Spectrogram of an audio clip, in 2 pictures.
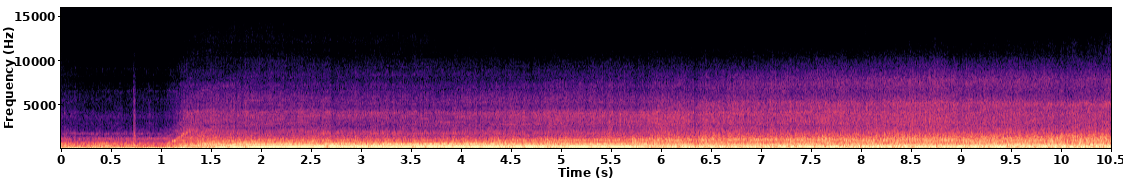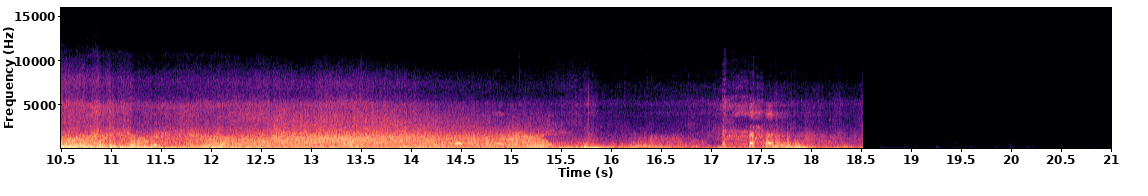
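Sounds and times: jet boat engine revving: 0:00.0 - 0:15.3.

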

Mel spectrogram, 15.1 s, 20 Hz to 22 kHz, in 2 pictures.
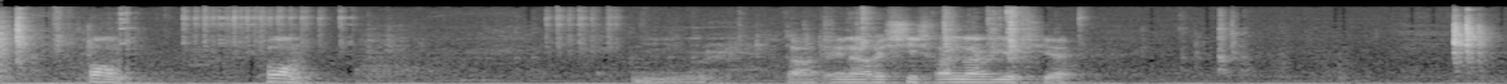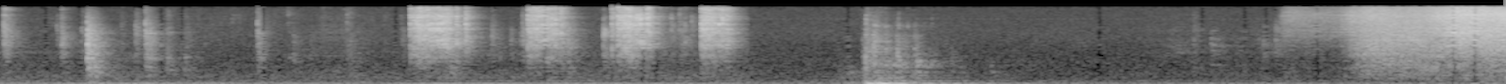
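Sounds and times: bike wheel clicks and ratcheting: 0:00.0 - 0:02.0, 0:02.6 - 0:03.2, 0:09.6 - 0:11.3.

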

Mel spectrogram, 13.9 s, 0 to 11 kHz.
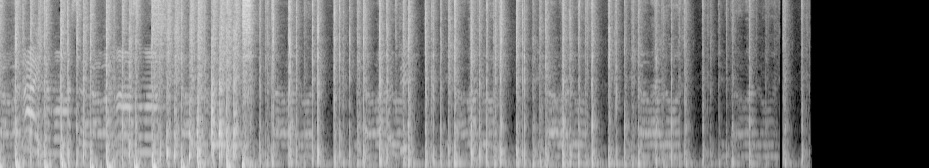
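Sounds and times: women singing: 0:00.0 - 0:11.8
hands slapping cloth pads: 0:03.4 - 0:12.2.

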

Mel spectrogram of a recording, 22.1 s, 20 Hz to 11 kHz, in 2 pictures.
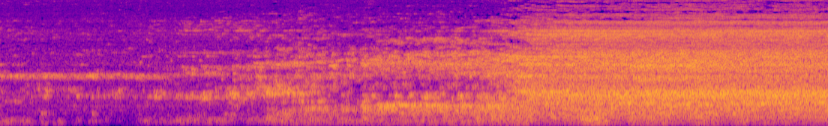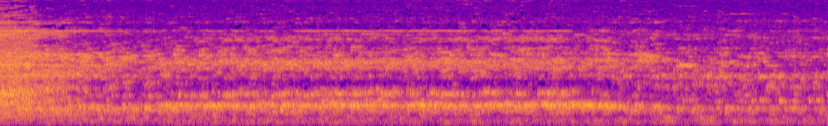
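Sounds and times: hair dryer blowing air: 0:03.4 - 0:19.0.

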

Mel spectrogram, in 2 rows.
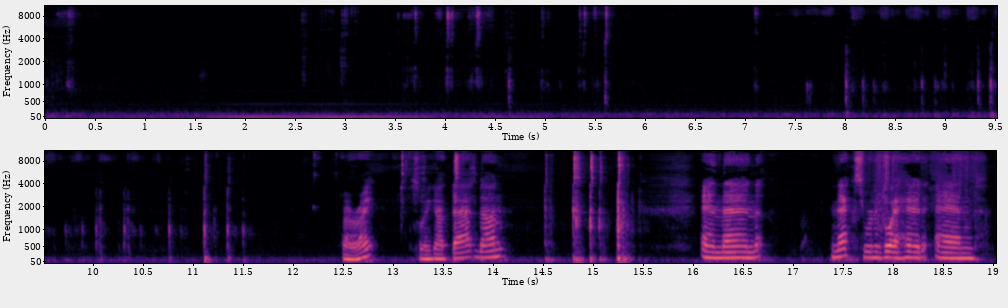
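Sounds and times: small metal parts clicking: 0:02.6 - 0:04.7.

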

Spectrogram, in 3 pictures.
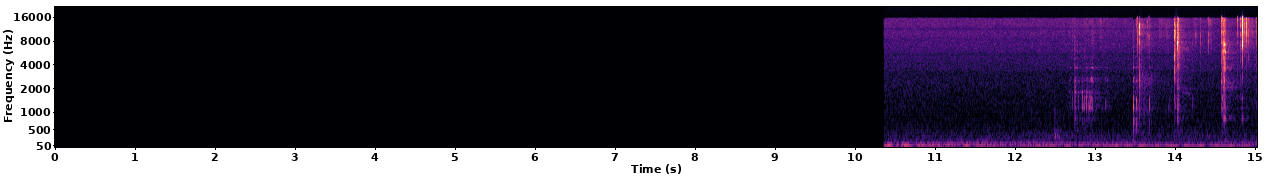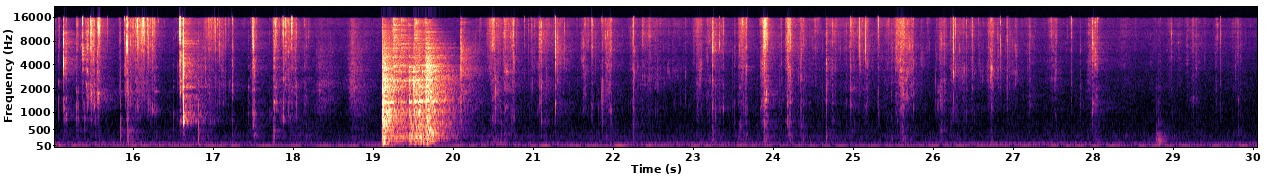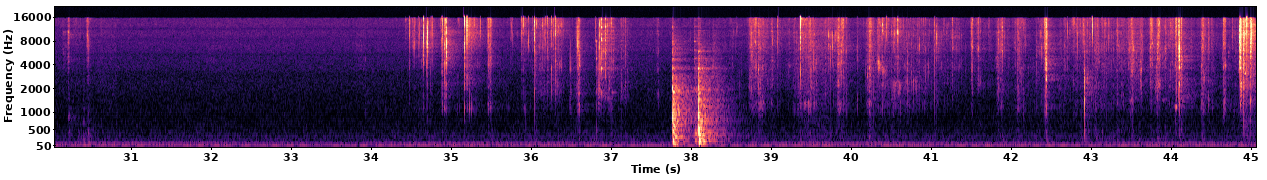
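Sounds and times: slime squelch: 0:12.6 - 0:19.1, 0:20.0 - 0:30.8, 0:33.8 - 0:45.0
slime crackling and popping: 0:13.5 - 0:18.3, 0:20.0 - 0:30.3, 0:34.4 - 0:37.7, 0:38.5 - 0:45.0.

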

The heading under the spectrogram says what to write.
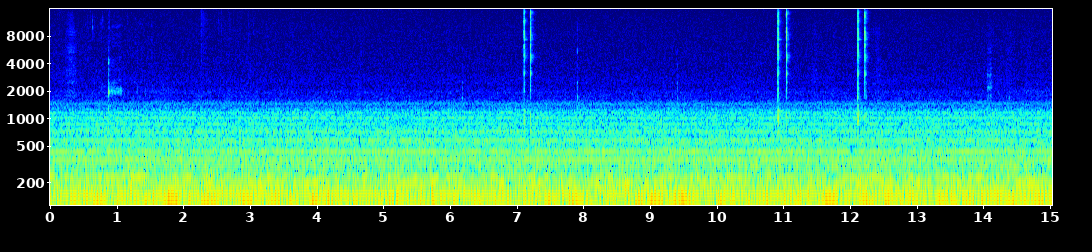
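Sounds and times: steady low hum: 0:00.0 - 0:15.0
computer mouse clicking: 0:07.1 - 0:07.4, 0:10.9 - 0:11.2, 0:12.1 - 0:12.4.

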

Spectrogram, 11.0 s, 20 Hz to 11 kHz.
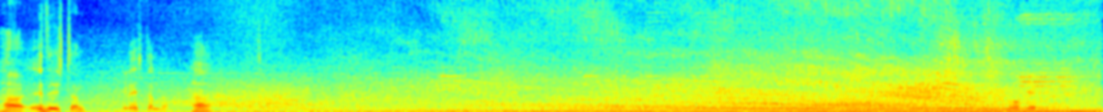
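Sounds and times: large vehicle engine passing: 0:01.9 - 0:11.0.

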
